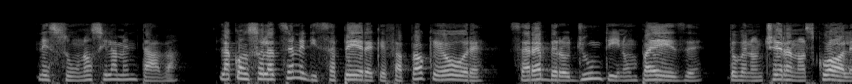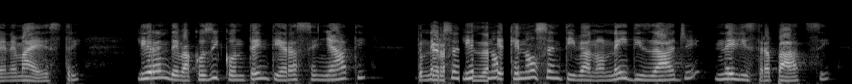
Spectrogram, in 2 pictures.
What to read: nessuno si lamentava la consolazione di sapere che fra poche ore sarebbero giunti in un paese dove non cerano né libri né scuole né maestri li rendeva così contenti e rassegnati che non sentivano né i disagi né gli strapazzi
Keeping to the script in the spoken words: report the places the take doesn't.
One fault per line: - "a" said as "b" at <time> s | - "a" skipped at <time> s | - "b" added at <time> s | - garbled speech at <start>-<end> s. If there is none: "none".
- "né libri né" skipped at 8.0 s
- garbled speech at 12.6-13.6 s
